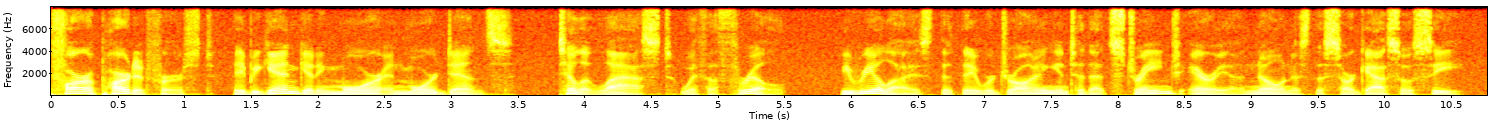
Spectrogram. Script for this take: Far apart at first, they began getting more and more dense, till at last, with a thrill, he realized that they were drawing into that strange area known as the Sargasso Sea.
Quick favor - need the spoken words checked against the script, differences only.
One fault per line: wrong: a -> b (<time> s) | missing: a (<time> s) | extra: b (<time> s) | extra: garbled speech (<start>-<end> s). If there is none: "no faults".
no faults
